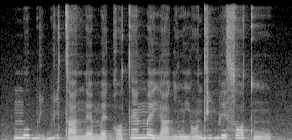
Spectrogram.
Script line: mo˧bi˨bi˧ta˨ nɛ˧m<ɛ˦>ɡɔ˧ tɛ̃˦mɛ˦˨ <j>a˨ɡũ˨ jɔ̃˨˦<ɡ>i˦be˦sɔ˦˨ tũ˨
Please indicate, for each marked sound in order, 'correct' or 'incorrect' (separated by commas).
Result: correct, correct, incorrect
